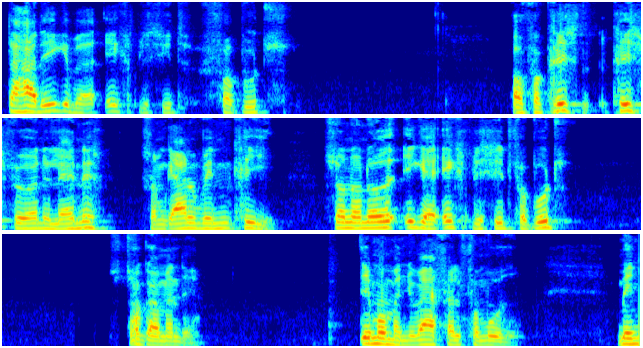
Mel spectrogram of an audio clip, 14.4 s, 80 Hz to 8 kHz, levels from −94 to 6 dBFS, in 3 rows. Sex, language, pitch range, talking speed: male, Danish, 125-165 Hz, 150 wpm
